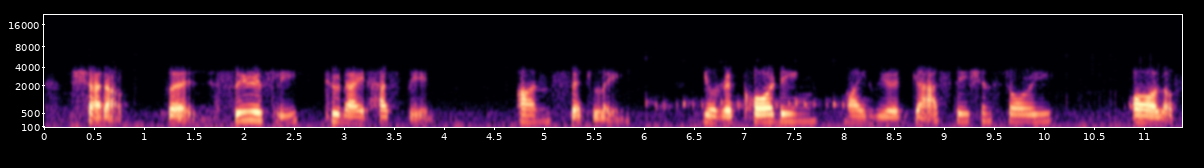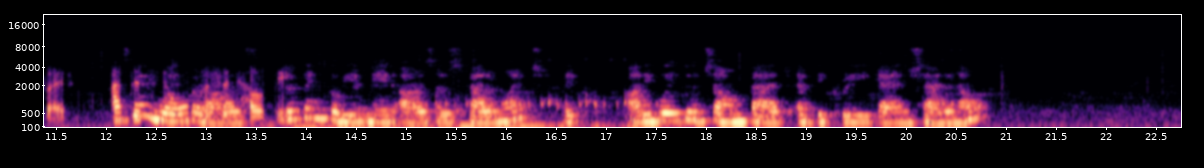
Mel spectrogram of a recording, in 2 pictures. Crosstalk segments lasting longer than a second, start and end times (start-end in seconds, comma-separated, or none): 12.1-13.8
